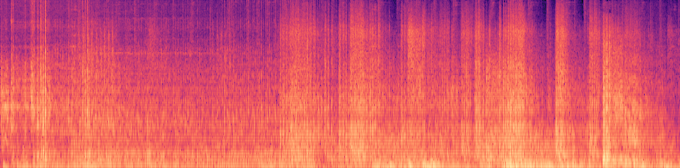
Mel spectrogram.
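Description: Gunfire and artillery shelling from cannons, tanks and Katyusha rockets firing on a car on a main road: a dense roar of cracks and booming blasts that grows busier midway, with repeated sharp bursts over a steady low rumble like an engine. No one speaks.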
